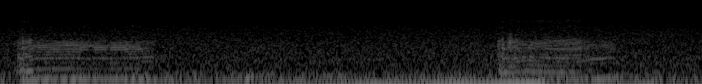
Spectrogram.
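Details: Doudou, a French Bulldog puppy of four months, snores in its sleep: two harsh, rattling inhalations about five seconds apart, with a low rumble and steady hiss filling the gap.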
